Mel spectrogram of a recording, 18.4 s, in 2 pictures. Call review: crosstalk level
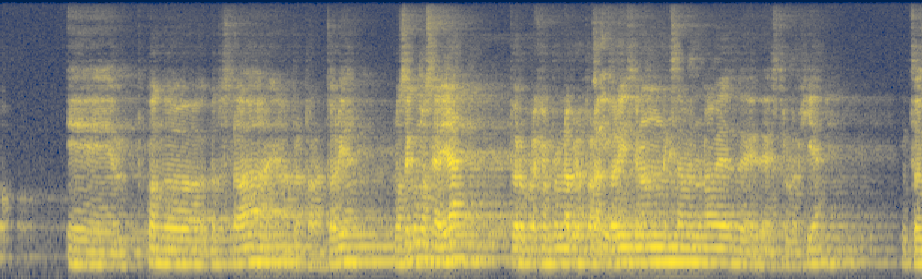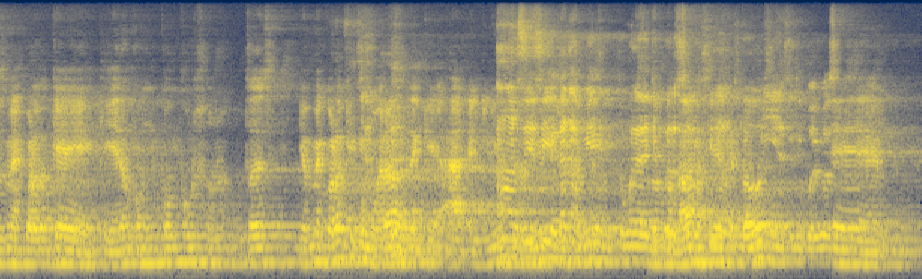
present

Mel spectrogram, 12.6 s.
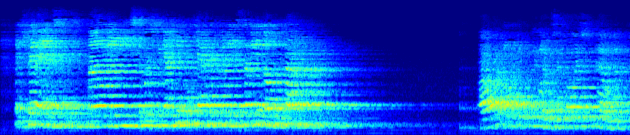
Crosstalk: none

